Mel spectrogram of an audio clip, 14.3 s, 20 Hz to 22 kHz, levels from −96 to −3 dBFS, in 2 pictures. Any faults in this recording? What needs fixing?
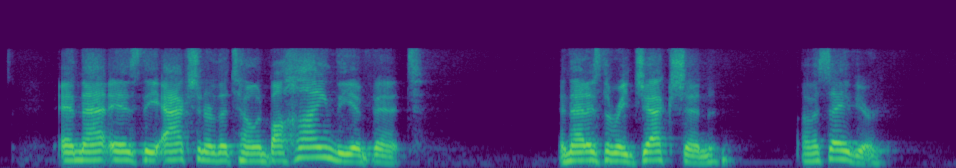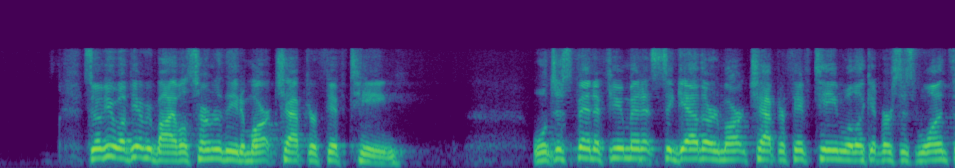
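No faults turn up in this audio, so nothing needs to be fixed; its content stops at about 8 kHz, as expected from the G.722 call path it went through.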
